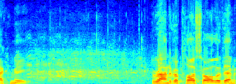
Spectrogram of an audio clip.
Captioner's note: laughter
